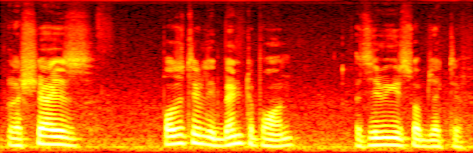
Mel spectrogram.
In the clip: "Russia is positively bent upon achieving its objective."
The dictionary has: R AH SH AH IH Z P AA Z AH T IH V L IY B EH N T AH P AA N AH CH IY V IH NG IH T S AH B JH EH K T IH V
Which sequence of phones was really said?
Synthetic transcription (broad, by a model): R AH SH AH IH Z P AA Z AH T IH V L IY B EH N T AH P AA N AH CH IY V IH NG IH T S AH B JH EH K T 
